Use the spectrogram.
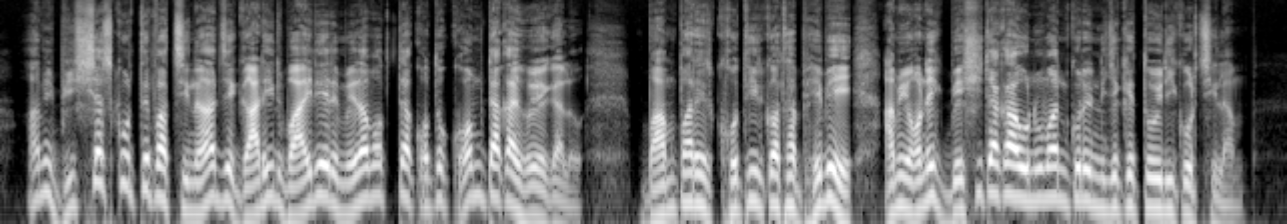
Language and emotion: Bengali, surprised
